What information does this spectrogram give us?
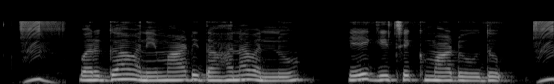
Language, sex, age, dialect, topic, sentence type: Kannada, female, 18-24, Coastal/Dakshin, banking, question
